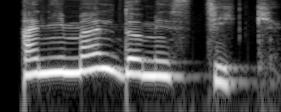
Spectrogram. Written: pet

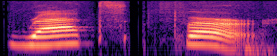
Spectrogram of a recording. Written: rats fur

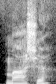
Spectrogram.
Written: Marsha

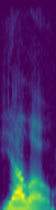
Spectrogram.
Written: yellow

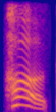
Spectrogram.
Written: hug

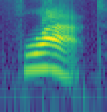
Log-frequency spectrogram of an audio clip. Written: flat

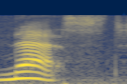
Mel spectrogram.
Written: nest

